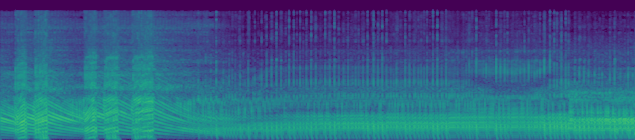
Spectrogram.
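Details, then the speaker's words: Vintage Homelite Super XL Automatic chainsaw two-stroke, before repair: after a few sharp revs the idle wanders in pitch, never settling; owner suspects reed issue and air leak, later finding a reed with a piece missing and another gapped. "ave had it running and idling and i have a feeling it's got a read issue um and i also have a feeling it might have an air leak"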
